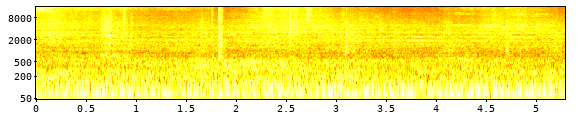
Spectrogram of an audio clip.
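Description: Steady low rumble of a BNSF double-stack intermodal freight train rolling past, heard from inside a car, with a few faint clicks from the passing cars.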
